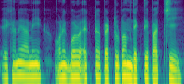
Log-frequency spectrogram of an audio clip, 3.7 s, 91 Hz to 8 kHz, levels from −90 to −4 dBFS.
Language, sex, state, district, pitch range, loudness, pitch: Bengali, male, West Bengal, Alipurduar, 120-135 Hz, -15 LUFS, 130 Hz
